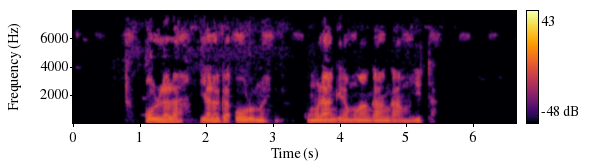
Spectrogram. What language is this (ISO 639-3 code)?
lug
